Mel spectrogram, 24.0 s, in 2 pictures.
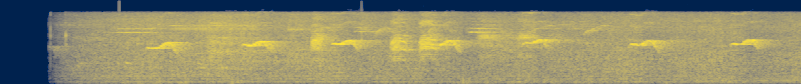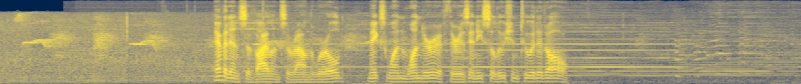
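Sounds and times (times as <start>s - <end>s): other bird calls: 12.4s - 19.8s
bird short rising call: 13.0s - 18.7s
steady low hum: 13.0s - 24.0s.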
